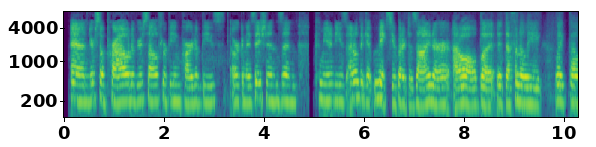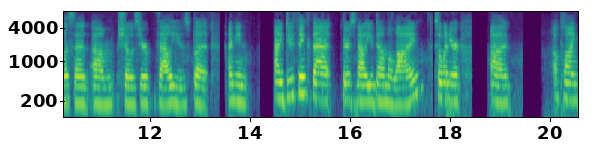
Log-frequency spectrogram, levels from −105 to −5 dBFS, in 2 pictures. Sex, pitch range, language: female, 190-215 Hz, English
